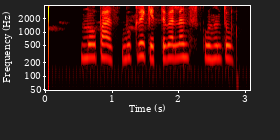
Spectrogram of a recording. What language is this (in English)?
Odia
